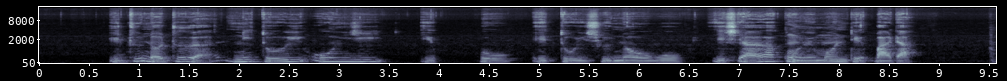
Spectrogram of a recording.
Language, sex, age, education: Yoruba, male, 15-29, tertiary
